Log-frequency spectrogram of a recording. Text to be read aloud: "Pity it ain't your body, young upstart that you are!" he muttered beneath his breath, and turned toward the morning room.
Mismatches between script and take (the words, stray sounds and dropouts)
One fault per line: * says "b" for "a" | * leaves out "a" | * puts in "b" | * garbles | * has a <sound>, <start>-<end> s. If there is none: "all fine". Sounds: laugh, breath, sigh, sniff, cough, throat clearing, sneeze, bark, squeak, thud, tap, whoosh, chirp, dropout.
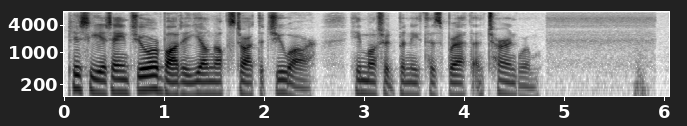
* leaves out "toward the morning"
* has a breath, 5.7-5.9 s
